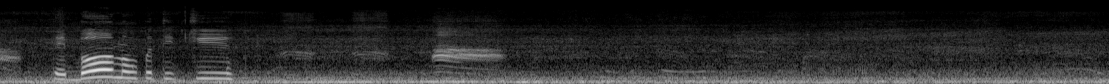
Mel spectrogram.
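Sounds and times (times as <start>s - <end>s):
crow-like bird caw: 0.0s - 0.2s, 2.8s - 5.1s
steady low rumble: 0.0s - 11.0s.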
